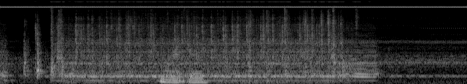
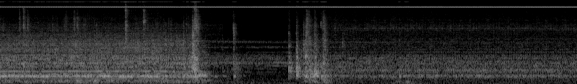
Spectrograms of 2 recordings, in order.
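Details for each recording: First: Sanyo Betacord VTC-1000 Betamax recorder with old tape: harsh whirring clatter with knocks about four a second, then quieter; tape-loading mechanism labouring violently while lacing, before opening up. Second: Sanyo Betacord VTC-1000 Betamax recorder, old tape, before opening it up: even whirring with light rapid ticking and a couple of clunks at mode changes. Rewind and fast forward working normally.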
